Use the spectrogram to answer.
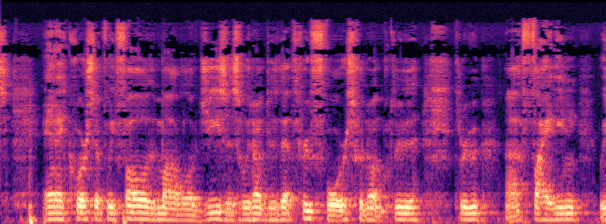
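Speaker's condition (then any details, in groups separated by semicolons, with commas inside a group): No condition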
